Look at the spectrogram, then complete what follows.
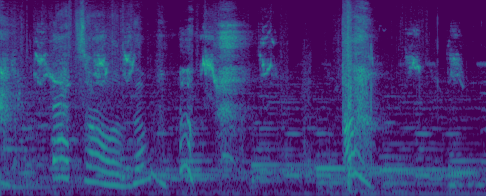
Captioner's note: giggles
